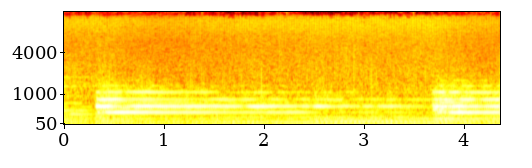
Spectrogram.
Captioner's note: church bell chiming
